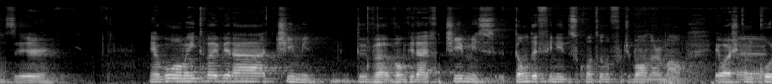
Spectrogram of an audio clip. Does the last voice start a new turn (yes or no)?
no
